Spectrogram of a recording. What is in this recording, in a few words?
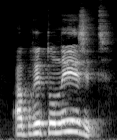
"ar bretonezed", Breton; petit precis de prononciation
